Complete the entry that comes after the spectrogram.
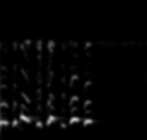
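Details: Thick-browed Javan grey-throated white-eye song, clear and loud with chattering, meant to lure other birds into singing: a burst of about eight quick, sharp chirps in under a second, then quiet.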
